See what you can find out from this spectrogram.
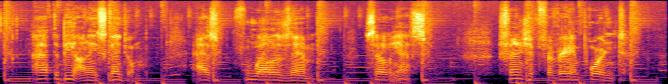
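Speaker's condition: Cerebral palsy; codeine shots after surgery

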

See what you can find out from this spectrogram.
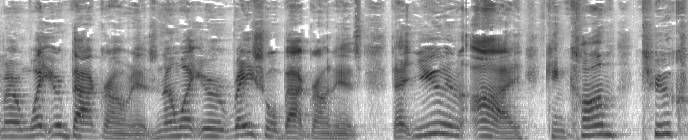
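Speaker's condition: Cerebral palsy

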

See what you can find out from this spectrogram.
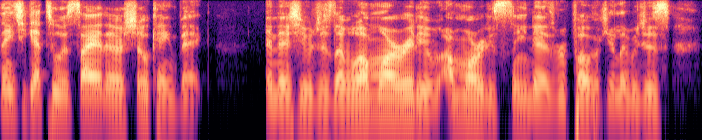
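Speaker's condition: No condition

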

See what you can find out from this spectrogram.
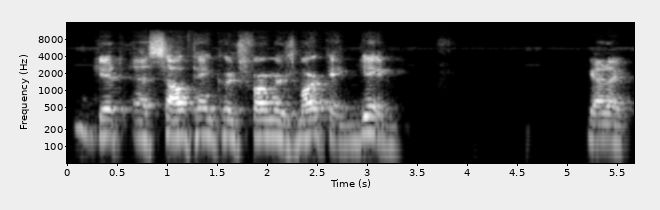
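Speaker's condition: ALS; ALS with throat onset

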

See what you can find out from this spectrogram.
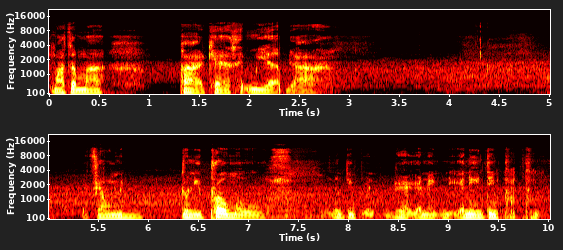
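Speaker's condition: Stuttering; frequent stuttering while podcasting, listeners said to mock speech, keeps talking anyway; repeated sounds

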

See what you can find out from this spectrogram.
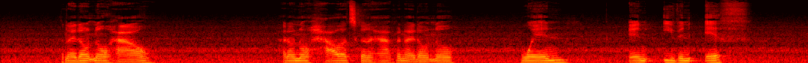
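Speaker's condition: No condition

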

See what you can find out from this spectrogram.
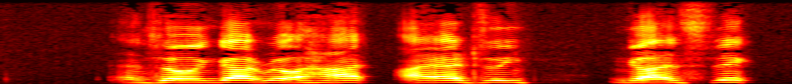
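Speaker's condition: Cerebral palsy; many physical tasks not possible

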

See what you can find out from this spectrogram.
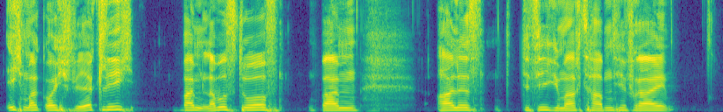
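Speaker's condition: Down syndrome; congenital

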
